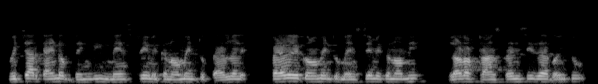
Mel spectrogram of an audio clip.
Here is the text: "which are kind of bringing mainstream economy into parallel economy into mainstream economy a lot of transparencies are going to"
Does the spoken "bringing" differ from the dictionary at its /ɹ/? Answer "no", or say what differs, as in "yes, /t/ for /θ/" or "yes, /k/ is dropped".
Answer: yes, /ɹ/ is dropped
